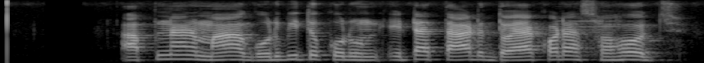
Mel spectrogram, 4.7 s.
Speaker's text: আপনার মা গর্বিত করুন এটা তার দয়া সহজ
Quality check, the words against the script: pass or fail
fail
